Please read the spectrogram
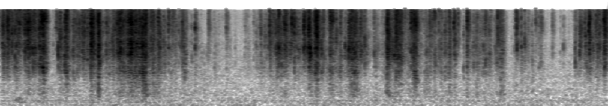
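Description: Foil-wrapped trading card packs crinkling as they are handled, in irregular clusters of crackle with short lulls.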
